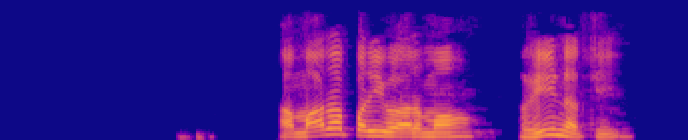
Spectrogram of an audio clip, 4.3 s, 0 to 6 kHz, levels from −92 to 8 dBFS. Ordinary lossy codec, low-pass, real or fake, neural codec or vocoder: MP3, 48 kbps; 5.4 kHz; real; none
